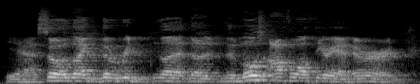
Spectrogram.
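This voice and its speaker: A man's voice: mid-range voice, normal speed. A man chatting casually about a card game, hesitant and often trailing off. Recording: very echoey room.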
